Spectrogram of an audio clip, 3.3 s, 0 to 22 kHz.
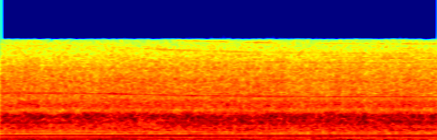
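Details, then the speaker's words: Goblin 500 electric helicopter, Castle Talon 90 ESC reprogrammed to Heli Fixed End Point mode: smooth, steady high motor and rotor whine, no rattle or surging, returning to normal mode; head spinning normally, problem fixed. "and back to [Music] normal spin it back down it looks like that took care of the problem"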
